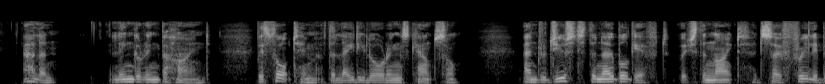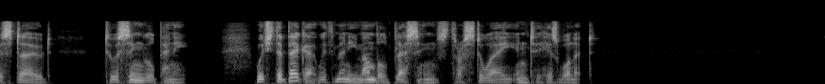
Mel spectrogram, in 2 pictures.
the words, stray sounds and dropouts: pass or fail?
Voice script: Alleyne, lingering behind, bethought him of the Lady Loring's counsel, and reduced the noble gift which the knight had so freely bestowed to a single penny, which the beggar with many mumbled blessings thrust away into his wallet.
pass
